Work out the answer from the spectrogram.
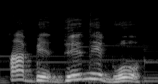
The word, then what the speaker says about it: Abednego: Azarias passou a chamar Abednego. É, isso mesmo, é assim que se pronuncia, eu pesquisei, viu?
